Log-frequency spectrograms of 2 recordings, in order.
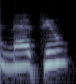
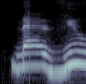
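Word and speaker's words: nephew: हैं मैंने बताया था इसके दो उच्चारण होते हैं इस पीएच को फे भी बोलते हैं नेफ्यू नेफ्यू और इसको ने नेवू भी कहते हैं नेवू तोय नेफ्यू ने फ्यू भी होता है न व्यू भी होता है न प्यू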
